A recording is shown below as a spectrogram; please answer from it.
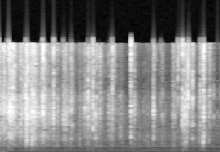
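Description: Small clear plastic bags of diamond-painting drills crinkling as they are handled, busiest in the first half second, then thinning to scattered crackles.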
